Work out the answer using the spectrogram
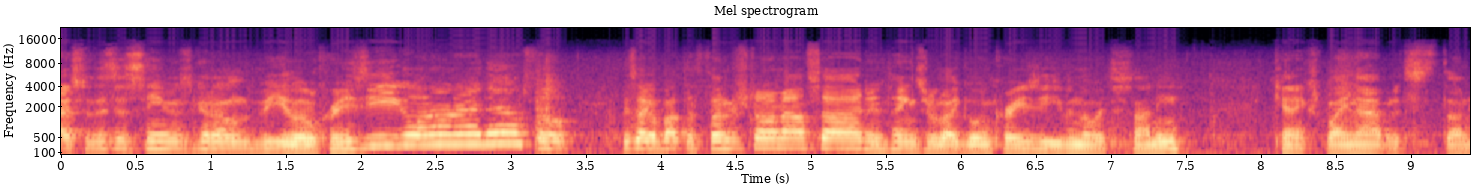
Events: [0.00, 3.38] man speaking
[0.00, 9.35] mechanisms
[3.09, 3.34] generic impact sounds
[3.57, 3.76] generic impact sounds
[3.70, 7.54] man speaking
[4.42, 4.64] generic impact sounds
[7.63, 8.02] breathing
[8.10, 9.07] man speaking
[9.20, 9.35] man speaking

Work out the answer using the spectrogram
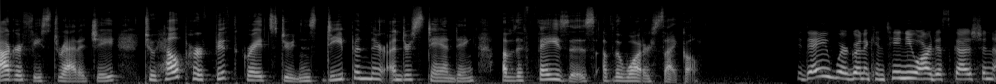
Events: [0.00, 1.13] woman speaking
[0.00, 9.95] background noise
[1.14, 1.35] breathing
[1.42, 3.12] woman speaking
[3.25, 4.71] woman speaking
[4.74, 4.94] breathing
[5.00, 6.95] woman speaking
[7.59, 7.66] clicking
[7.79, 7.86] clicking
[7.93, 9.95] woman speaking

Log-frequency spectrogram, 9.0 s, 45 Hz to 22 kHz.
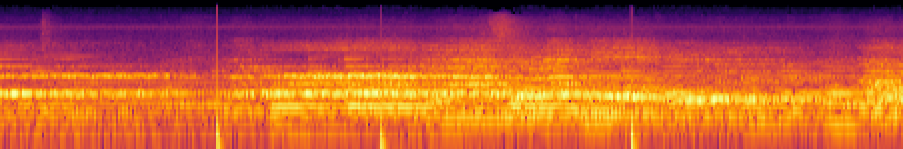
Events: [0.00, 1.93] choir
[0.00, 9.03] music
[1.76, 2.04] breathing
[2.20, 7.96] choir
[8.16, 8.49] breathing

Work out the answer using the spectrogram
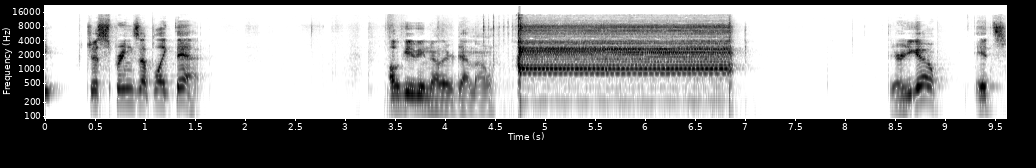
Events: [0.32, 1.51] man speaking
[3.28, 4.46] man speaking
[4.63, 6.92] alarm
[8.36, 9.06] man speaking
[9.23, 9.61] man speaking

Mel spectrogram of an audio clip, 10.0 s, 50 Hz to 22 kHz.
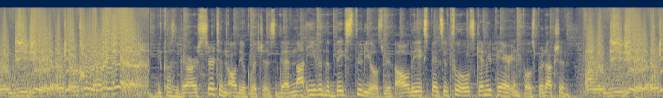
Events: [0.00, 8.51] male speech
[0.00, 9.95] music
[8.76, 9.95] male speech

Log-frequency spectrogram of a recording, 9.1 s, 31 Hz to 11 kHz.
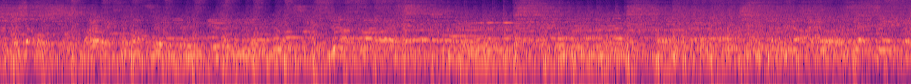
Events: [0.00, 3.88] male singing
[0.00, 9.11] music
[7.91, 9.11] male singing

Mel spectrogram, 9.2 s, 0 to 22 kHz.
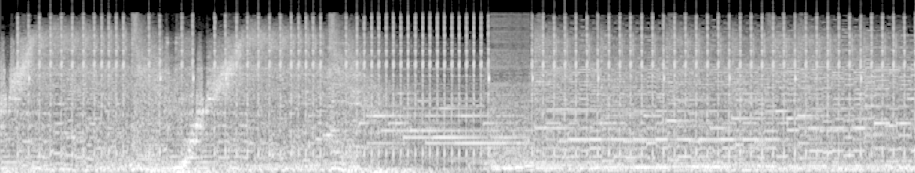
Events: [0.00, 0.36] sound effect
[0.00, 9.15] music
[0.00, 9.15] video game sound
[1.74, 2.69] sound effect
[3.58, 4.83] sound effect

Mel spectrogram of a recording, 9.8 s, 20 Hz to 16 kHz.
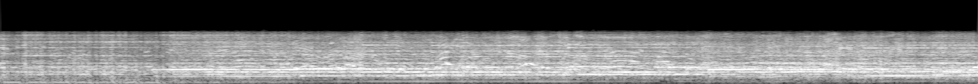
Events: [0.00, 9.75] music
[2.01, 8.48] speech noise

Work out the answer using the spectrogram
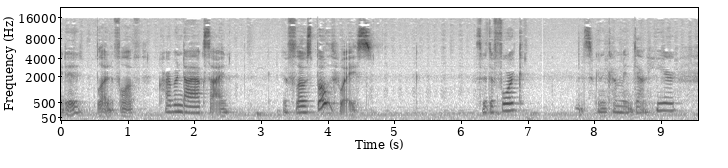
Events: [0.00, 9.55] background noise
[0.01, 0.32] female speech
[0.56, 1.10] female speech
[1.51, 2.55] female speech
[3.35, 4.76] female speech
[6.33, 6.92] female speech
[7.75, 9.25] female speech

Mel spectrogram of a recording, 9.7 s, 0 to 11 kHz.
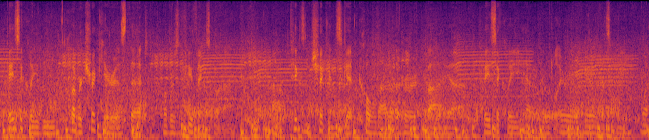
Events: [0.00, 9.73] video game sound
[0.08, 2.14] man speaking
[0.74, 1.25] bleat
[2.18, 4.60] bleat
[2.57, 3.63] man speaking
[4.16, 6.88] man speaking
[6.66, 8.03] bleat
[7.20, 9.73] man speaking
[8.45, 9.67] bleat

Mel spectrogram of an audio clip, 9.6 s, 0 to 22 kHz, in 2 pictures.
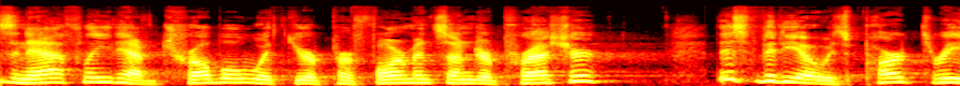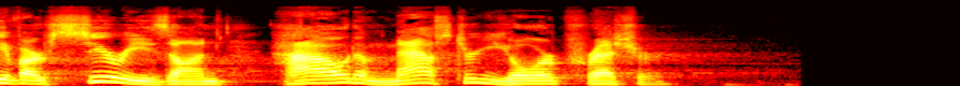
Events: [0.00, 2.96] male speech
[0.00, 8.79] background noise
[1.33, 1.42] clicking
[2.98, 3.30] reverberation
[3.29, 3.51] breathing
[3.57, 5.88] male speech
[5.81, 6.13] reverberation
[5.86, 5.96] clicking
[6.11, 8.02] male speech
[8.01, 8.51] reverberation

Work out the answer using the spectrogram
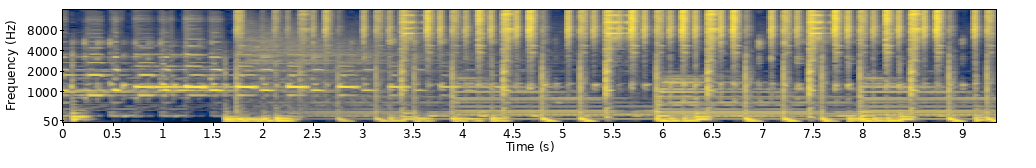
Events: [0.00, 9.33] music

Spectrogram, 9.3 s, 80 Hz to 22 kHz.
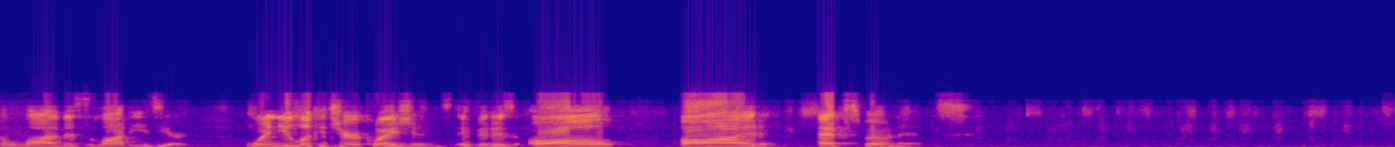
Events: [0.00, 1.20] female speech
[0.00, 9.30] background noise
[1.37, 1.51] writing
[1.60, 2.76] writing
[1.64, 4.05] female speech
[2.88, 4.12] writing
[4.49, 5.13] female speech
[4.51, 6.06] writing
[5.32, 6.11] female speech
[6.20, 6.54] writing
[6.72, 9.30] writing

